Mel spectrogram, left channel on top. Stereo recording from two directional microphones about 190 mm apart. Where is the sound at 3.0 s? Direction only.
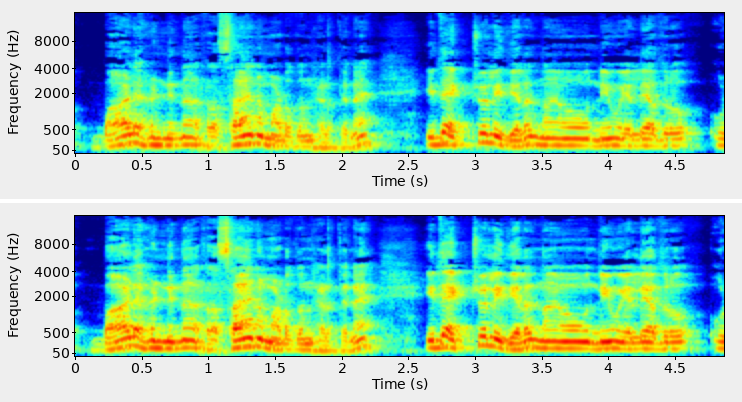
25° right (ahead or behind).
